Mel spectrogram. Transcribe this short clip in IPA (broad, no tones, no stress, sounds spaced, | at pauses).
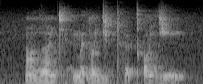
õ dˤ ɛ̃ cʰ ɛ̰ m ə d ɔ ɟ ə̰ tʰ ə̰ kʼ ɔ ɟ i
